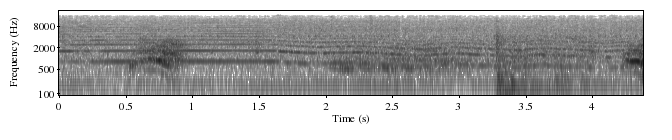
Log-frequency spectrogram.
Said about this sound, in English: Okay, I'm going to have to lean out the window. Okay, I'm going to honk the horn.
